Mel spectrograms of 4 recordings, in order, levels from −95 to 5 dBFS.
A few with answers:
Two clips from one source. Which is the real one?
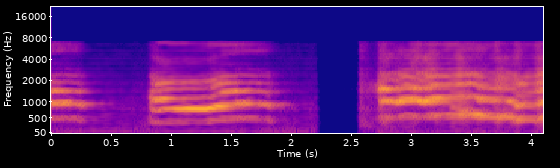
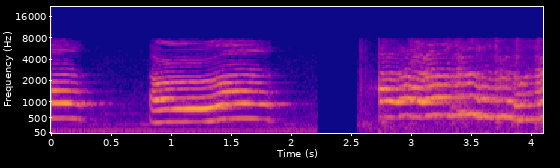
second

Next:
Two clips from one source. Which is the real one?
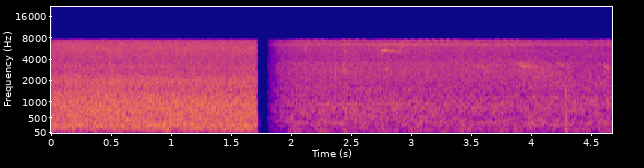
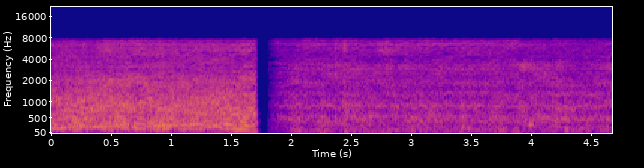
first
